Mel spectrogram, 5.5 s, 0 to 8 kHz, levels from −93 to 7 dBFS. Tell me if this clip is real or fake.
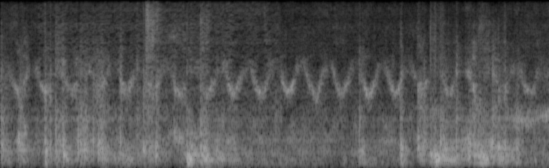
fake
